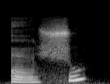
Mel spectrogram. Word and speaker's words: chou: Then, un chou, okay, remember, when you combine this C and H, you get the sound sh, sh, sh.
